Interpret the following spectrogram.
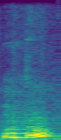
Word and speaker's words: nous: Okay, so remember, even if you get this final S, you don't pronounce it, as it was the case already for this word, nous, you don't pronounce the final S, vous, you don't pronounce it, leur.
